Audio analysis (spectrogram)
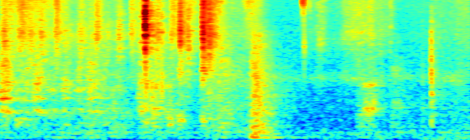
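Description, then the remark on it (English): A dog named Benny, just back from a walk, moves about, panting softly with a faint whimper, amid scattered clicks and knocks like claws on the floor and a door or drawer. “Oh, the boss lady's back with the doggy dog. They just went for a walk.”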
